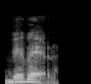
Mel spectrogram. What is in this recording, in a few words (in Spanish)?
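"beber", Spanish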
